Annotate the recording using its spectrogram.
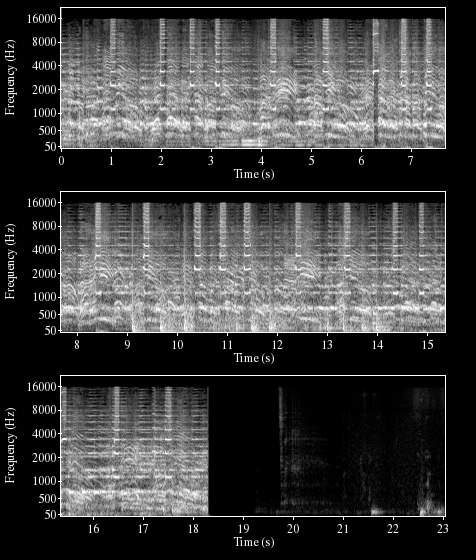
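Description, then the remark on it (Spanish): A loud, dense crowd of protesters chanting and shouting together, with sharp horn blasts cutting through the roar, before the noise stops abruptly and only a couple of faint thumps remain. “yo no les llamaría filoterroristas ni comunistas a los que están protestando”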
